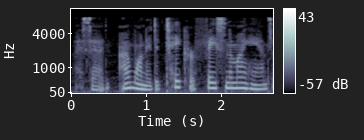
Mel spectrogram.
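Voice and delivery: plain reading voice

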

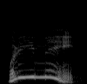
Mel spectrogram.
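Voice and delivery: high-pitched question without added volume; quiet question. A narrator's reading. Startled girl questioning the narrator's hint, quiet. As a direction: ask it high, without pushing. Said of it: "she asked quietly".

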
